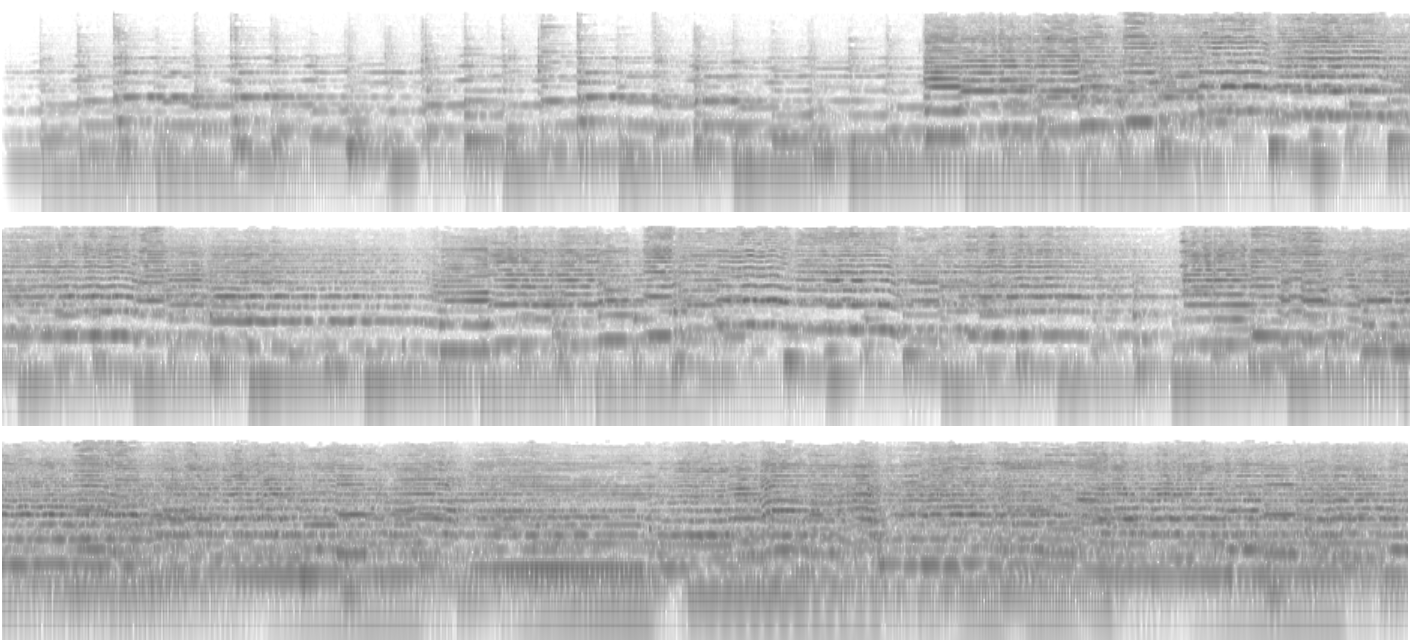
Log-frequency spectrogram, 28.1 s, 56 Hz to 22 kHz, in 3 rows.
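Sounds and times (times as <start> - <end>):
Android violin ringtone: 0.0 - 28.1.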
